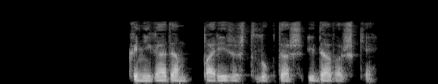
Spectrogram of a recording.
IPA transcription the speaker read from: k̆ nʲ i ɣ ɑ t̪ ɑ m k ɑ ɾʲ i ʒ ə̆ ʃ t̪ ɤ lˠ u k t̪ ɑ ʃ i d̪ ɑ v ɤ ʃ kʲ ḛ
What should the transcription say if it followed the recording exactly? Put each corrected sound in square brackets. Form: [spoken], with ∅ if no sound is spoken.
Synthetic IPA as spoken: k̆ nʲ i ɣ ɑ [d̪] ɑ m [p] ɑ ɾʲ i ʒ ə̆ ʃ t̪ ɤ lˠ u k t̪ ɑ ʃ i d̪ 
